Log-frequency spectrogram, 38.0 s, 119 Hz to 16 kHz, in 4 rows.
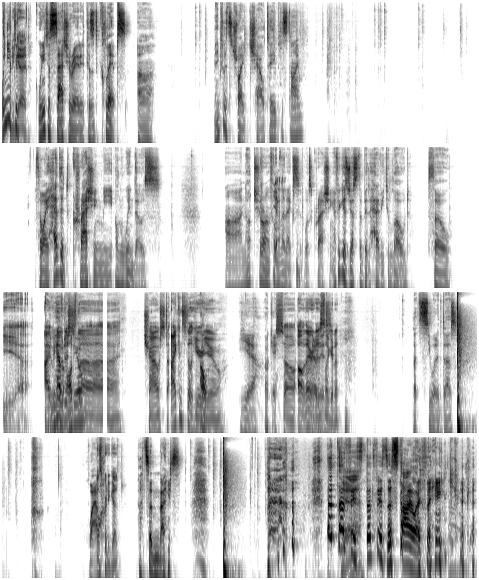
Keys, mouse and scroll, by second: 0.2 right click, 3.6 click, 3.9 click, 4.9-6.0 typing, 7.2 click, 8.1 click, 13.1-14.4 drag, 22.6-23.8 drag, 26.8 click, 27.7 space, 28.4 space, 28.6 click, 30.0 click, 32.0 click, 32.5-33.4 typing.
